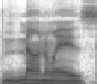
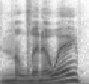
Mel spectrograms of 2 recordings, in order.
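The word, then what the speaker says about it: Melinoë: It's Melinoay, but I want to call her Melanino, but like everyone in the game says Meloay, so I have to train myself to do that.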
